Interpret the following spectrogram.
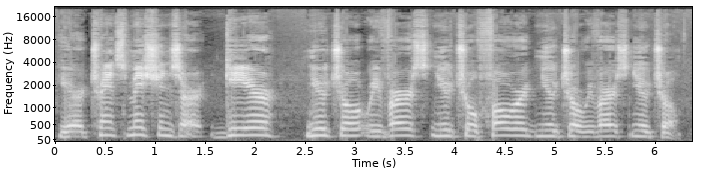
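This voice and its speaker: A man's voice: fairly high pitch, fairly even intonation, takes it slowly, rough recording. A man teaches like a hands-on instructor. He explains technical details step by step and puts questions to his learner as he goes. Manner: methodical, quizzes the learner. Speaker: instructor giving an engine room tour.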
